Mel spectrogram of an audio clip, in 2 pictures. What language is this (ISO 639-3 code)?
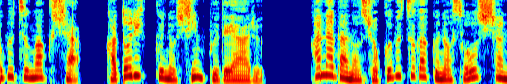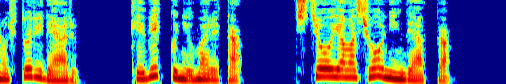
jpn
